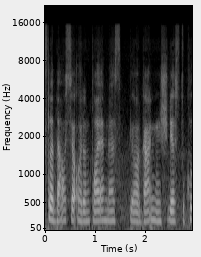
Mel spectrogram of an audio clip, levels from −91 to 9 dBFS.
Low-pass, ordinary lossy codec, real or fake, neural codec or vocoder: 14.4 kHz; Opus, 16 kbps; fake; autoencoder, 48 kHz, 32 numbers a frame, DAC-VAE, trained on Japanese speech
